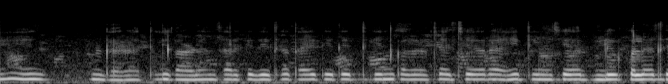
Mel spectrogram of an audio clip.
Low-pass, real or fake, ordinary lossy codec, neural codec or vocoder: none; real; none; none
